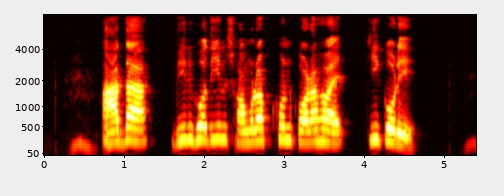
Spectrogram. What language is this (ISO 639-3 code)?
ben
